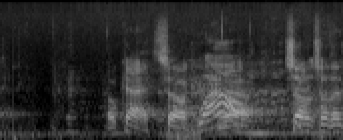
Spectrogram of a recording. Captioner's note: audience laughing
